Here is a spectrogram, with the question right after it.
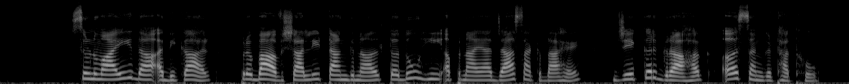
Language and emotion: Punjabi, neutral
